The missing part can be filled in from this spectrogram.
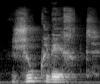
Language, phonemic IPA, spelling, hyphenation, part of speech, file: Dutch, /ˈzuk.lɪxt/, zoeklicht, zoek‧licht, noun, Nl-zoeklicht.ogg
- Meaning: searchlight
